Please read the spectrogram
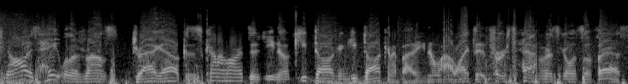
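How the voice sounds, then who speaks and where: With noticeable background noise, a man speaks at a very fast pace in a fairly high pitch with ordinary pitch variation. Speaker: esports shoutcaster. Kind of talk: live commentary. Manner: stuttering.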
